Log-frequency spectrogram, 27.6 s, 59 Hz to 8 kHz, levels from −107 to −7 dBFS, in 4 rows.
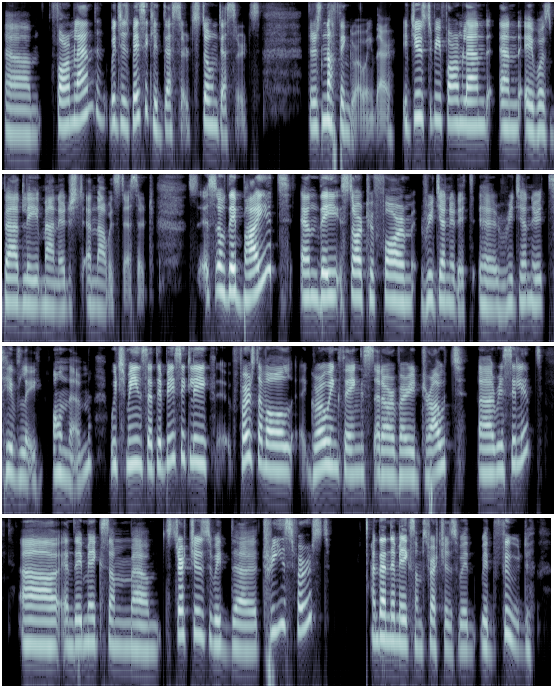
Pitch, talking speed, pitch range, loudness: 210 Hz, 165 wpm, 190-245 Hz, -26 LUFS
